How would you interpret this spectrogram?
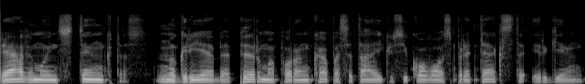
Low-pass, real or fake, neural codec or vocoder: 10.8 kHz; real; none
